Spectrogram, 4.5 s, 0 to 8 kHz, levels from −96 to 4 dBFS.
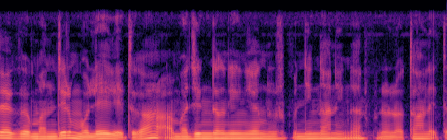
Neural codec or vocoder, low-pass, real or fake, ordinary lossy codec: none; 7.2 kHz; real; none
